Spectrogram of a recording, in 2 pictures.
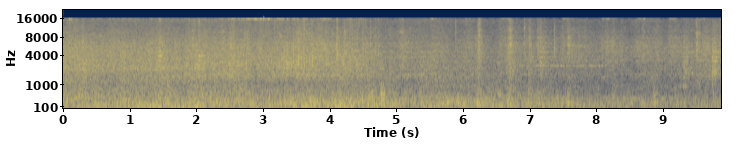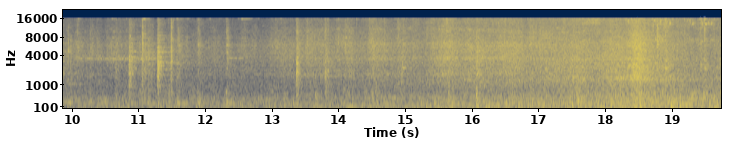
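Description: MEMU electric passenger train running at speed, heard from aboard: a steady rumble of wheels on rail with clickety-clack from the rail joints. There are a few sharp clicks about ten to thirteen seconds in, and the sound swells louder near the end.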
